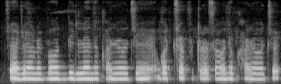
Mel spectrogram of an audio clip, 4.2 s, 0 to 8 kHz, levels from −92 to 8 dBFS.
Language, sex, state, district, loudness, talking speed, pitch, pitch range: Odia, female, Odisha, Nuapada, -16 LUFS, 140 wpm, 200 Hz, 195-200 Hz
